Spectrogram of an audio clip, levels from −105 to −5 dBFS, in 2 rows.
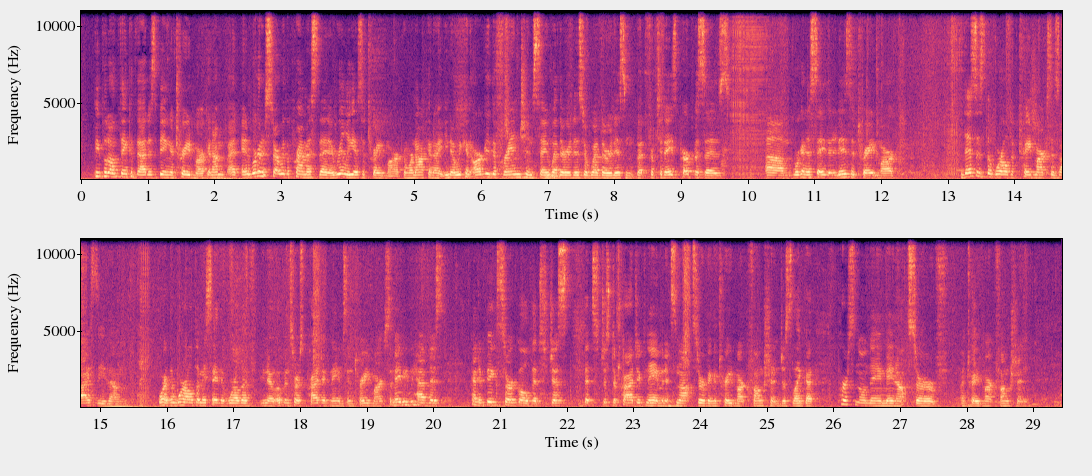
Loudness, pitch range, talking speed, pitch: -16 LUFS, 160-185 Hz, 245 wpm, 175 Hz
